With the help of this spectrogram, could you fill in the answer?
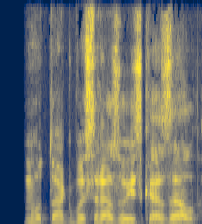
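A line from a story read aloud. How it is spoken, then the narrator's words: Amused grunt. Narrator (Russian): Несвицкий хмыкнул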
